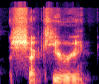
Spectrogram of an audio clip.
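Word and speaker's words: Shaqiri: them this season so familiar fo and it's pronounced shakiri Jose he's not on here anymore but just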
